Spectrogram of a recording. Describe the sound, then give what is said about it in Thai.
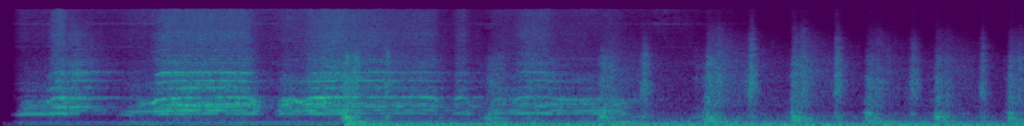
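A loud steam train whistle blows for a few seconds over a constant roar of hissing steam, followed by a steady rhythm of chuffing bursts as a locomotive works on Sudan's railway. “เคยมีเครือข่ายทางรถไฟหลายสายที่ใหญ่ที่สุดในทวีปแอฟริกาซึ่งขบวนรถไฟทั้งหลายโดยส่วนใหญ่แล้วแม้ได้นําเข้ามาจากสหรัฐ”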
